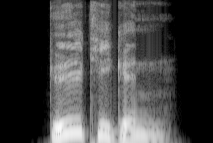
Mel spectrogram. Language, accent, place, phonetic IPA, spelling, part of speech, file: German, Germany, Berlin, [ˈɡʏltɪɡn̩], gültigen, adjective, De-gültigen.ogg
- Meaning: inflection of gültig: 1. strong genitive masculine/neuter singular 2. weak/mixed genitive/dative all-gender singular 3. strong/weak/mixed accusative masculine singular 4. strong dative plural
